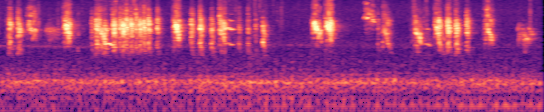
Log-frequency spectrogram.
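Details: Many wild Eurasian tree sparrows visiting in early January, joined by one starling. Continuous lively chirping, short bright notes tumbling over each other in quick succession, with a persistent low hum underneath.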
